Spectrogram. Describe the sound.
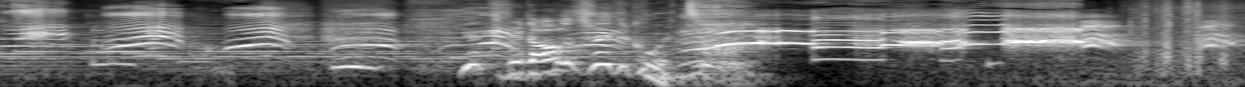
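A baby wails in loud, rising-and-falling bursts, several cries in quick succession, then an adult voice speaks soothingly while the shrill crying continues underneath.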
